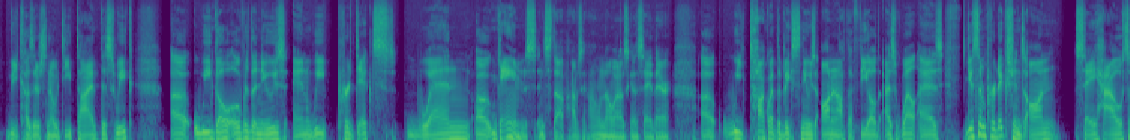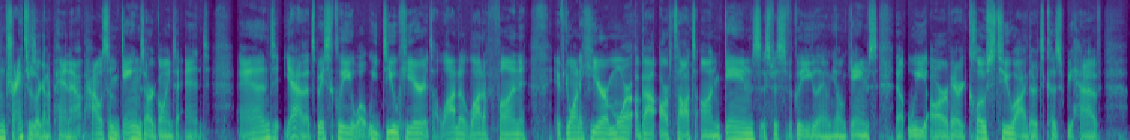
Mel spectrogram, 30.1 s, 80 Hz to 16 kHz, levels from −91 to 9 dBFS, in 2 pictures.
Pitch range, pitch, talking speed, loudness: 95-120 Hz, 105 Hz, 215 wpm, -24 LUFS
